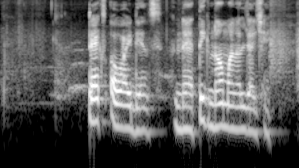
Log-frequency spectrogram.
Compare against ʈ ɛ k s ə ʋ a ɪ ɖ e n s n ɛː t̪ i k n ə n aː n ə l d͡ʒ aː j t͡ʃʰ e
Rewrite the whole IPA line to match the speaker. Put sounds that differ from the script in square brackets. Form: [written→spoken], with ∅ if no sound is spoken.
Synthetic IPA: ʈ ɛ k s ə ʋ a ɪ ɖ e n s n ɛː t̪ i k n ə [n→m] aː n ə l d͡ʒ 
